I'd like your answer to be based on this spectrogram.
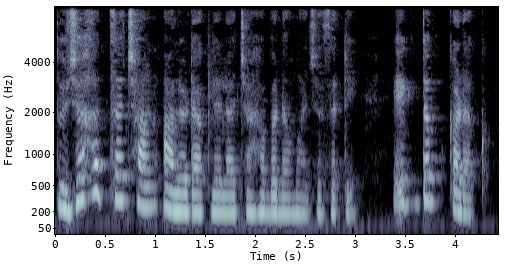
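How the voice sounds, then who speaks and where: A strict middle-aged father, worn out after work, speaks, as a woman reads his part. The voice stays breathy and soft. He gives short, firm requests in a storybook manner. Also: mid-range voice, lively intonation, moderate pace. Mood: weary. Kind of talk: storybook reading.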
